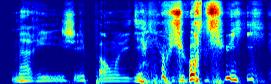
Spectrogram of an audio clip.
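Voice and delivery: mock reluctant moan, breaking into a laugh; reluctant whining. Pastor confessing to his wife he won't go, mock reluctant. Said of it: "de dire à ma femme".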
